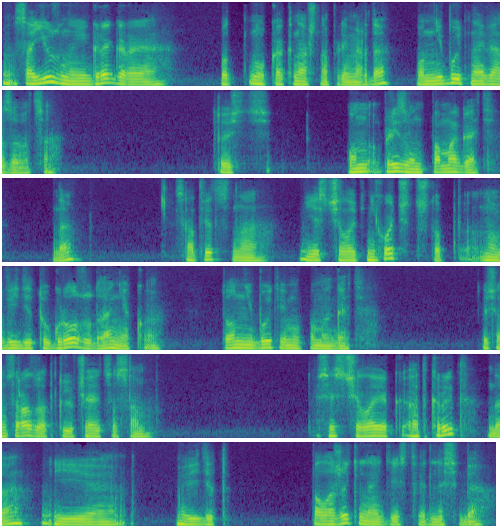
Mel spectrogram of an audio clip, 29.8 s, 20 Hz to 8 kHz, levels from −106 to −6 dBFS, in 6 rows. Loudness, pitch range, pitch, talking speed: -24 LUFS, 95-120 Hz, 105 Hz, 105 wpm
